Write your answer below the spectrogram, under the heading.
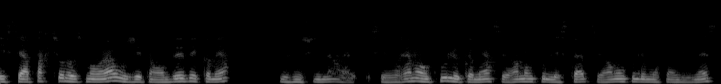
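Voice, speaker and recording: At a very fast pace, a man speaks at medium pitch with ordinary variation. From Brittany, France (Vannes). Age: 30s. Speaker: real estate investor. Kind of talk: casual interview. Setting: apartment. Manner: hesitant, many fillers.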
